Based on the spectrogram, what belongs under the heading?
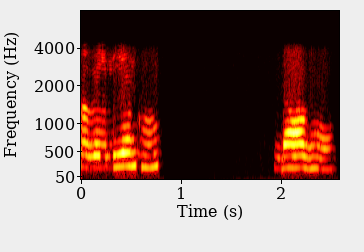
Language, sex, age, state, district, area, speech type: Hindi, female, 45-60, Uttar Pradesh, Azamgarh, urban, conversation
